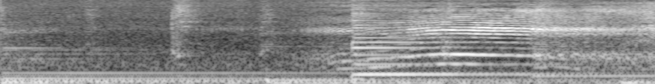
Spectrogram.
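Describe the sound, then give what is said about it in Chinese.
A baby boy cries in a short, wavering wail that rises and then trails off over a steady background. “啊，弟弟哭了啊！”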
